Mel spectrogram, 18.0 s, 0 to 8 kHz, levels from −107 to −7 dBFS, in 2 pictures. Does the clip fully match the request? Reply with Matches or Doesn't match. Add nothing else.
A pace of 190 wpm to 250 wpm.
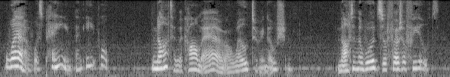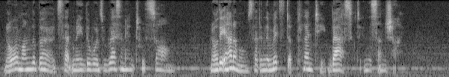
Doesn't match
